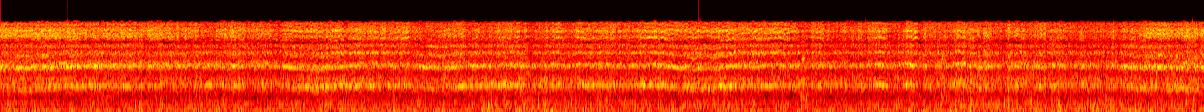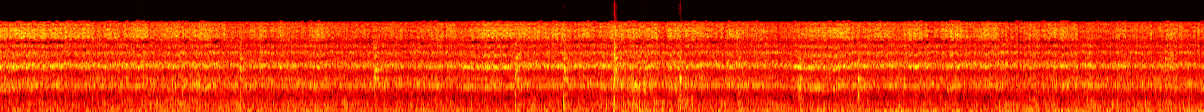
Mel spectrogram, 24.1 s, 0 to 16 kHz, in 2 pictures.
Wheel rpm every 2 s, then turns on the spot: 220, 230, 230, 230, 230, 230, 220, 230, 230, 240, 230, 230.
none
